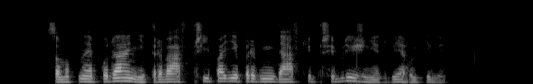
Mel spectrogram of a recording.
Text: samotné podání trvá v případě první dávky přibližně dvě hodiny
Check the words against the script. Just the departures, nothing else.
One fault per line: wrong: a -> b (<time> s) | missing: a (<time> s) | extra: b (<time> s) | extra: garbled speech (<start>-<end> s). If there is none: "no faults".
no faults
